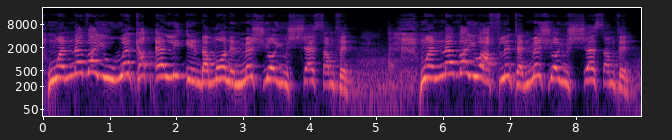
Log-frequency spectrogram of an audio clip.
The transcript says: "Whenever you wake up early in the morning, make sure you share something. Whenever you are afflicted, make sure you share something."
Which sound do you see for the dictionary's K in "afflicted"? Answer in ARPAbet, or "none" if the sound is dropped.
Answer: none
